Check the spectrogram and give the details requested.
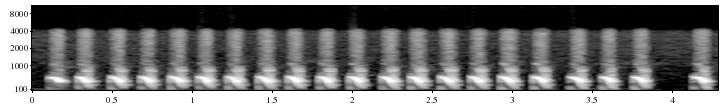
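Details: Screech owl male summoning a female to owl box 5 in courting season, 2/11/2023: a steady, fast series of about nineteen brief, slightly falling hoots, nearly five a second, ending after a short pause with one final note.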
